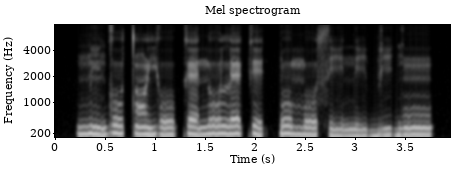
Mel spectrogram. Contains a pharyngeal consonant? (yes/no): no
